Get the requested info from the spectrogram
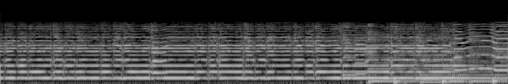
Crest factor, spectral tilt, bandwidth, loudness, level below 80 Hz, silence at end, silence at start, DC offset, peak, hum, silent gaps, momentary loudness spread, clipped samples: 14 dB; -5 dB/octave; 7.8 kHz; -19 LUFS; -50 dBFS; 0 s; 0 s; under 0.1%; -4 dBFS; none; none; 3 LU; under 0.1%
